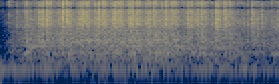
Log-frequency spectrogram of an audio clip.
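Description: A sewing machine running a double needle top stitch around an elastic hem, a fast, steady mechanical whir with a rapid stitching rhythm, close and continuous.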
